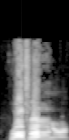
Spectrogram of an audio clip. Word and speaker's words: Rafion: Rafion. That's close to how it's pronounced. And I think I was putting more emphasis on the E.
